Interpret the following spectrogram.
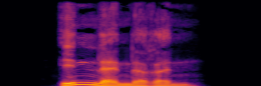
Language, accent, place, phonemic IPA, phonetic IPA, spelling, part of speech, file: German, Germany, Berlin, /ˈɪnˌlɛndəʁɪn/, [ˈʔɪnˌlɛndəʁɪn], Inländerin, noun, De-Inländerin.ogg
- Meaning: female equivalent of Inländer (“native, resident, national”)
